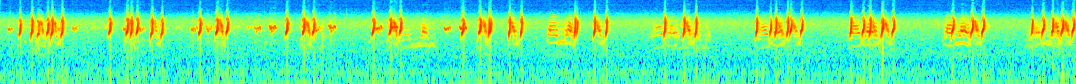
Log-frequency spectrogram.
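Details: Common quail calls used to lure quail for hunting: regular bursts of three to four sharp notes, nearly every second, with a few soft faint notes between them and steady hiss behind.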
